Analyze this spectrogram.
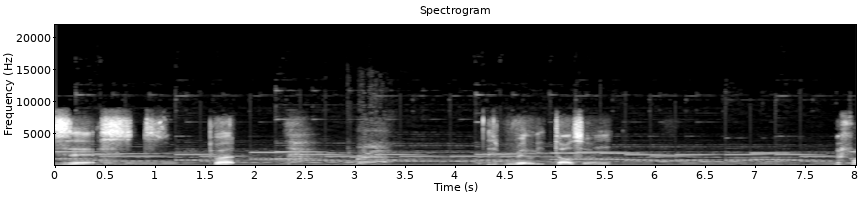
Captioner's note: sigh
